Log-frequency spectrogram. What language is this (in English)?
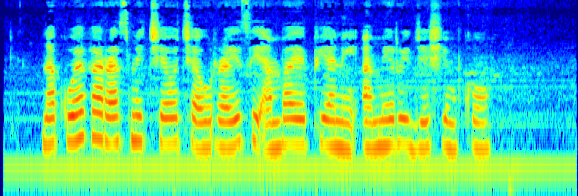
Swahili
